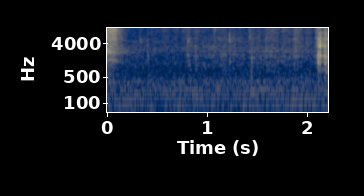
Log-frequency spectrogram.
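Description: Faint rubbing and scraping of a patch-wrapped brass brush on a cleaning rod being worked into a shotgun's receiver, with one small click about a second and a half in.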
